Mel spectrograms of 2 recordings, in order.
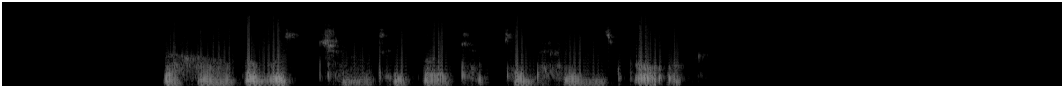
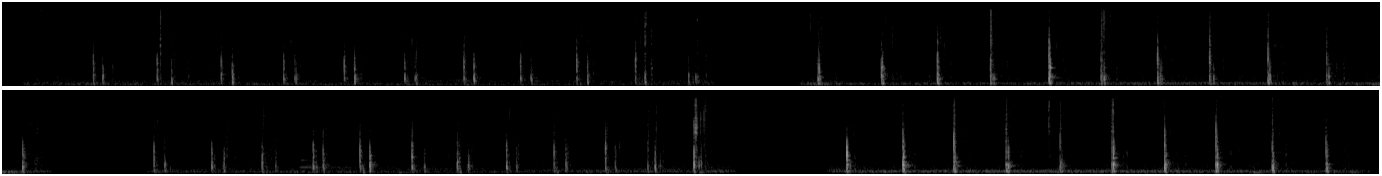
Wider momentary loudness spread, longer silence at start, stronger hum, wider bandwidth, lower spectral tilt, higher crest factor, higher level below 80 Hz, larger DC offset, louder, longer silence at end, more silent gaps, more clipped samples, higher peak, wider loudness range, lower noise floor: second, 10 LU vs 22 LU; first, 1.6 s vs 0.75 s; neither; second, 11.5 kHz vs 15.5 kHz; first, -6 dB/octave vs -4.5 dB/octave; second, 24 dB vs 34 dB; first, -58 dBFS vs -76 dBFS; neither; first, -42 LUFS vs -47 LUFS; first, 3.6 s vs 0.2 s; neither; neither; second, -20 dBFS vs -14 dBFS; second, 5 LU vs 11 LU; second, -75 dBFS vs under -90 dBFS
